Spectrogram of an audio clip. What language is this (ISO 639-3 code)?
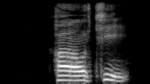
fas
